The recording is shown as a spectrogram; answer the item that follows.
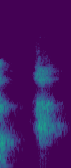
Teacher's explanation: when you learn to use the H sound, you tend to pronounce it kind of like a J, like Jorge. So that means you're bringing the sound into the back of your throat and aspirating it. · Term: The aspirated H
